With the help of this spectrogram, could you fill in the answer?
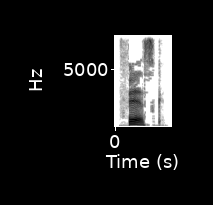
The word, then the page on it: fisk: British English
